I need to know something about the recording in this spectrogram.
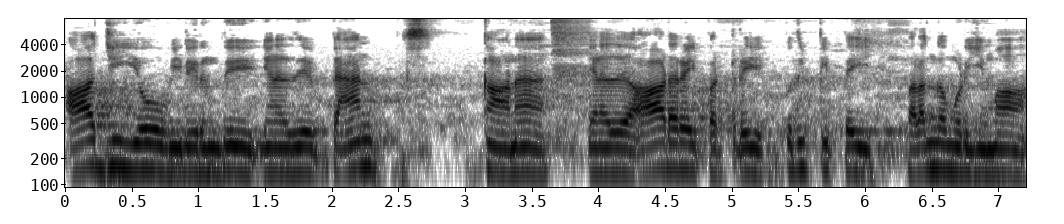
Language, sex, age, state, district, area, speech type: Tamil, male, 18-30, Tamil Nadu, Perambalur, rural, read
